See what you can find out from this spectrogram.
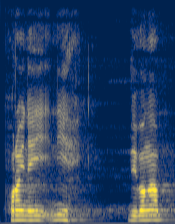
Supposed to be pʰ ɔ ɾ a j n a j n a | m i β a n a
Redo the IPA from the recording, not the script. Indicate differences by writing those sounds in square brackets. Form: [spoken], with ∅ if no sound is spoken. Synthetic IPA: pʰ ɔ ɾ a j n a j n [i] | [b] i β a [ŋ] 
